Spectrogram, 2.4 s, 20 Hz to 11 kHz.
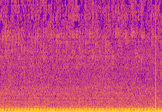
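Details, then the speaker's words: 1986 Honda ATC200X single-cylinder three-wheeler, air filter not hooked up: steady, even beat with a deep, loud exhaust drone, no knocks or misses, loud for a 200X; normal running with loud exhaust. "Sounds good with that exhaust, man. Sounds all right. Little loud for a 200X, but you know, all bark and no bite probably."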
